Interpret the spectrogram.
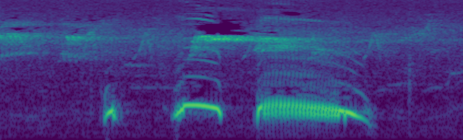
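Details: Single spotted dove phrase in the style described as one broken tail note: a short soft note, a smooth arched double note, then a long, loud coo falling at its end.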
